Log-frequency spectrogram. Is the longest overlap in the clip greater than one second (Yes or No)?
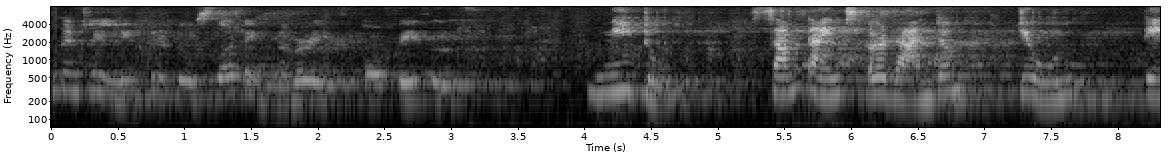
No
